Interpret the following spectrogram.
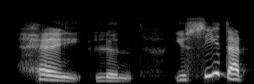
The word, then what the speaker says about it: Højlund: Hojlund, Hojlund.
